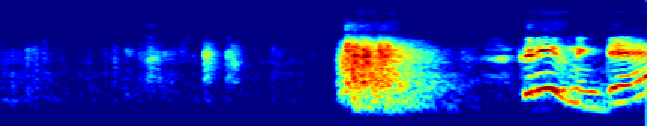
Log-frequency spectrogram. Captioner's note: door slams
